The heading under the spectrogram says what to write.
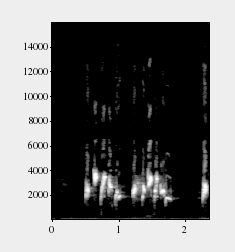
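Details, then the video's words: Red-whiskered bulbul with a 'mae khru' teacher song in the 'double 3' style: two rapid phrases of loud, liquid whistled notes rising and falling, then a single note opening the next phrase, against silence. "เสียงนกกรงหัวจุก | แม่ครูสายเบิ้ล3เพราะๆ"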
